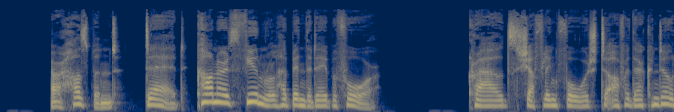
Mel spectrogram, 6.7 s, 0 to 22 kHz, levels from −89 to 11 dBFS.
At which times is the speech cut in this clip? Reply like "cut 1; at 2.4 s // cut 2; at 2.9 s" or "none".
cut 1; at 1.9 s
